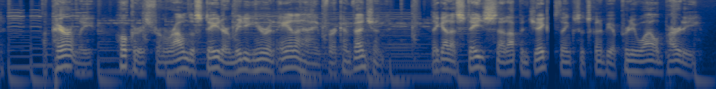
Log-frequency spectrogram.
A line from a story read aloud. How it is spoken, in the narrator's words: He lowered his voice and leaned towards me and said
